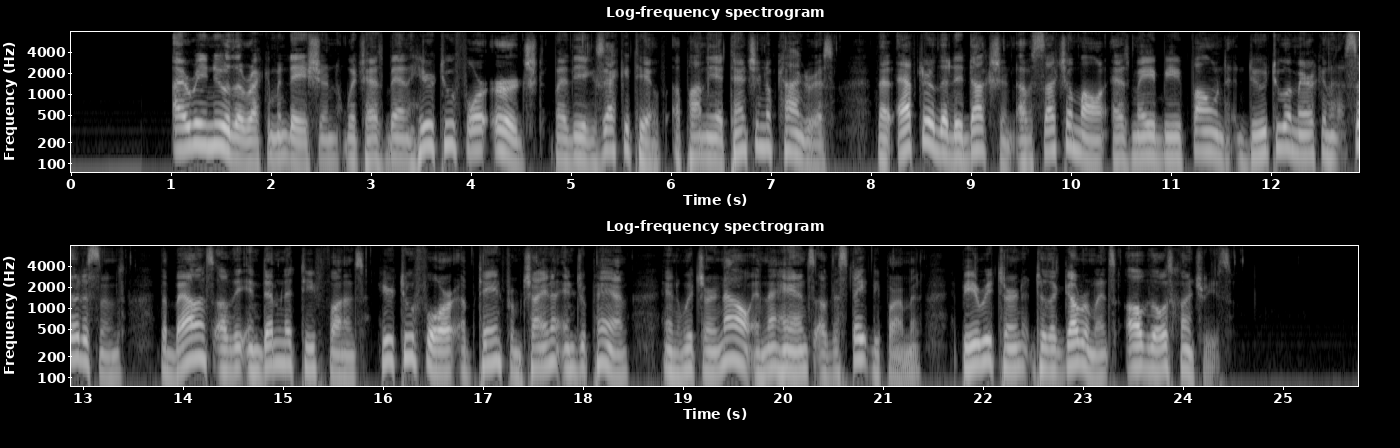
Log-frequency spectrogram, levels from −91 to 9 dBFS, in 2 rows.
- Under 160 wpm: Yes, average, 145 wpm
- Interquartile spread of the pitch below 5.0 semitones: No, average, 5.3 semitones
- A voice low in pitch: Yes, low, 125 Hz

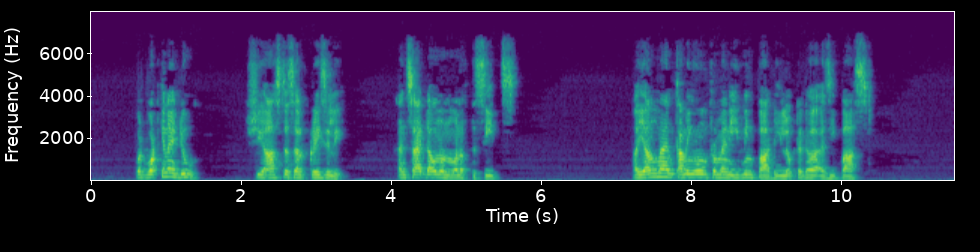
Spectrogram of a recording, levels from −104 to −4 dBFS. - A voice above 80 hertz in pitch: Yes, medium, 140 Hz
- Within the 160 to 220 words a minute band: Yes, average, 165 wpm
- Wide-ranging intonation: No, average, 3.3 semitones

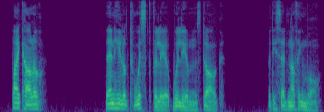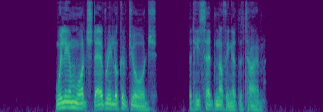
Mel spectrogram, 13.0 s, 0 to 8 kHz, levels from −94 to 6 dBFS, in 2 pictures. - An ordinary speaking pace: No, slow, 125 wpm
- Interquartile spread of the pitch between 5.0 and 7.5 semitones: Yes, average, 5.3 semitones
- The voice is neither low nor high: No, very low, 95 Hz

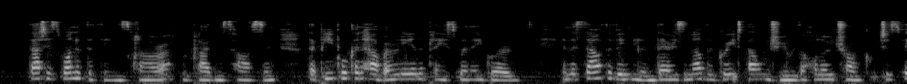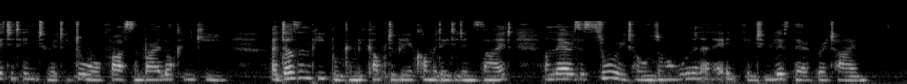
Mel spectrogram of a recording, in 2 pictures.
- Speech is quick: Yes, fast, 250 wpm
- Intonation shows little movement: No, average, 3.3 semitones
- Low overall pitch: No, high, 220 Hz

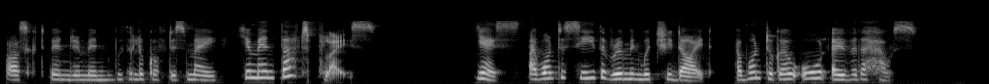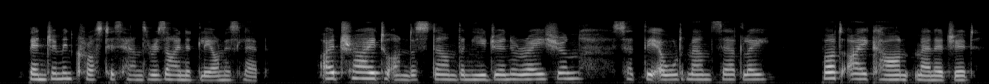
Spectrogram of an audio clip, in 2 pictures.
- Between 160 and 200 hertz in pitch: No, high, 230 Hz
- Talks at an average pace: Yes, average, 165 wpm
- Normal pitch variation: Yes, average, 3.8 semitones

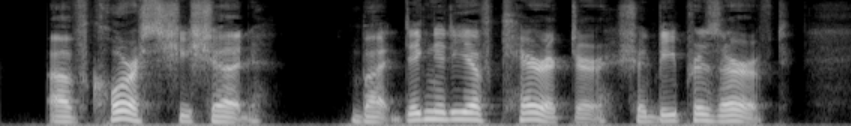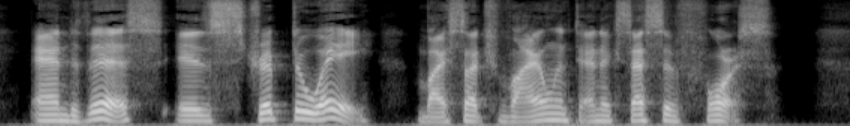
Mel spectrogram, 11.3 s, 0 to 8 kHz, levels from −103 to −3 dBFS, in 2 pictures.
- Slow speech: Yes, slow, 125 wpm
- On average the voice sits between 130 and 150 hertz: Yes, medium, 140 Hz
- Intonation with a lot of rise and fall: No, average, 4.4 semitones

